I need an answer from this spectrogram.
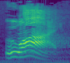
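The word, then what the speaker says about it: ouai (οὐαί): If I were to pronounce it in Greek, it would be something like ouai.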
